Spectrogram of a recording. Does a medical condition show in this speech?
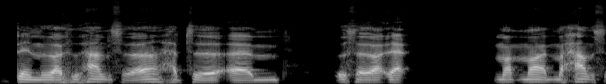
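Yes: tongue cancer surgery; right-side tongue surgery.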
